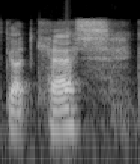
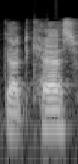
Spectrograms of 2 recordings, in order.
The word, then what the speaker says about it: Gutkes: The only thing I'm stuck on right now is you mispronouncing my last name. It's Gudkes. Gudkes for everybody else.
